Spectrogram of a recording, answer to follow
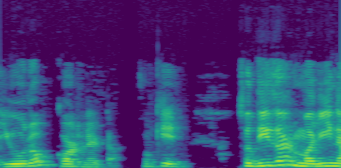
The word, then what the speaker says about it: Urochordata: URO is Euro, and next is Chordata, Urochordata.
